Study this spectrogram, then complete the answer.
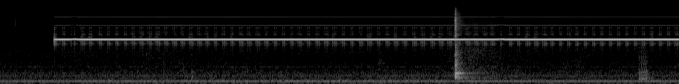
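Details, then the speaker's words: Older APC ES 750VA/450W battery backup with a low battery: a shrill high-pitched warning tone sounds continuously while plugged in, meaning the battery needs replacing. "that is a low battery indicator light and you hear that beeping noise let's turn it off you will continuously hear that beeping noise when this is plugged in so you will know the battery needs to be replaced"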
